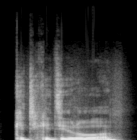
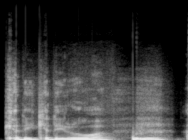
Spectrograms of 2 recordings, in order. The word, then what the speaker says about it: Kirikiriroa: I see the same thing happening between Auckland and Kititiroa. Oh, sorry, I mispronounced that. Kirikiriroa, Hamilton, and Whangarei.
